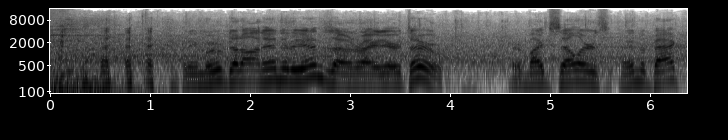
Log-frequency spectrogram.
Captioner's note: laughs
